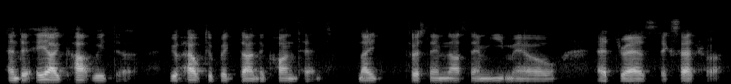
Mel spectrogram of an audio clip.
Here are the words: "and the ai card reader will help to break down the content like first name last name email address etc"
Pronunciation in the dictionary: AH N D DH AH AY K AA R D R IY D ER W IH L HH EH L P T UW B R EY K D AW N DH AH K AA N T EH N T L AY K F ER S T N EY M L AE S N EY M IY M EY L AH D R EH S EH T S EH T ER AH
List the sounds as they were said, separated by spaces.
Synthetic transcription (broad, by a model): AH N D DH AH AY K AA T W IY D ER W IH L HH EH L P T UW B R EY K D AW N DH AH K AA N T EH N T N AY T F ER S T N EY M N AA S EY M IY M EY L AH D R EH S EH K S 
